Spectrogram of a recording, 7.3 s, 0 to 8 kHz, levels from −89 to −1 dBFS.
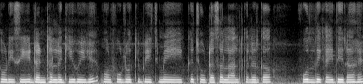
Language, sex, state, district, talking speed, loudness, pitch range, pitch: Hindi, female, Chhattisgarh, Jashpur, 180 wpm, -14 LUFS, 215-225 Hz, 220 Hz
